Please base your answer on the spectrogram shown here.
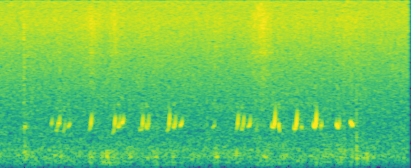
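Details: Guinea pig indoors, making a run of short squeaky chirps around a mid pitch, each a quick rising blip, repeated several times a second with brief pauses; a quiet room hiss underneath.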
